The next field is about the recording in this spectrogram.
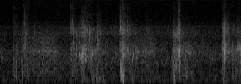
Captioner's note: water splashing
